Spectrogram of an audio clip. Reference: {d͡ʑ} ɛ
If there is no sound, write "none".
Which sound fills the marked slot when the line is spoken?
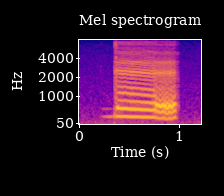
ɡ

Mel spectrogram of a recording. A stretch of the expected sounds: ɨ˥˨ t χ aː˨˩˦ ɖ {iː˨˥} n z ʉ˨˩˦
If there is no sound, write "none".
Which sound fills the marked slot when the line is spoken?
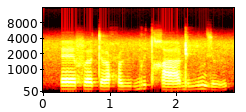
iː˨˥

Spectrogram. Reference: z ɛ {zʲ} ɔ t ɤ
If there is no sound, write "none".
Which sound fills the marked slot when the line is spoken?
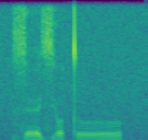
zʲ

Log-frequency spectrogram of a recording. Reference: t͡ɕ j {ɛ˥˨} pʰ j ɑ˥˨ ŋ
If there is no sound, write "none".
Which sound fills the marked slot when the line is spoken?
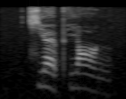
ɛ˥˨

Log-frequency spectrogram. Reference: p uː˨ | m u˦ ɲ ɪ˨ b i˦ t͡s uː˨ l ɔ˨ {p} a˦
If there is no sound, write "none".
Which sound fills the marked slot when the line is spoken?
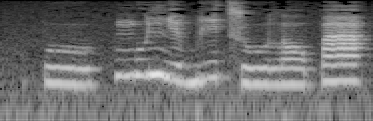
p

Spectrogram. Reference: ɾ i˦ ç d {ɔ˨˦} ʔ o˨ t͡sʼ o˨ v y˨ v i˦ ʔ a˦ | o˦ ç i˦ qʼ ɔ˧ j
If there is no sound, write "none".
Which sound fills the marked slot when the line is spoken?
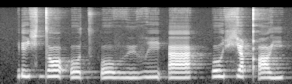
ɔ˦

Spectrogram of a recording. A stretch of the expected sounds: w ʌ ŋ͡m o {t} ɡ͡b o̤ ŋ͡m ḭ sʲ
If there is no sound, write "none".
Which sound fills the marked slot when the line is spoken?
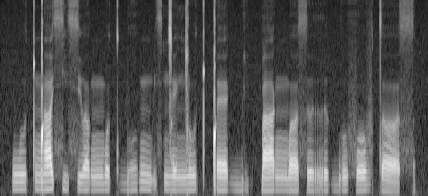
t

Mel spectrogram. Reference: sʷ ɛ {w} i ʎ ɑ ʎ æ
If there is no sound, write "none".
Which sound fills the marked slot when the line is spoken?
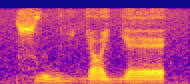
w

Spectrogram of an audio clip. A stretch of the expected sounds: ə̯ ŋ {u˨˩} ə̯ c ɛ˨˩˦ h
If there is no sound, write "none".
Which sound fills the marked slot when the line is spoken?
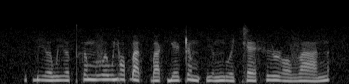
u˨˩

